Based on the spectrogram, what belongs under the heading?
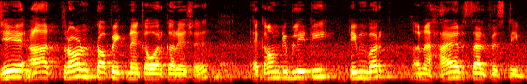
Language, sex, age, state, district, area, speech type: Gujarati, male, 60+, Gujarat, Rajkot, urban, spontaneous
